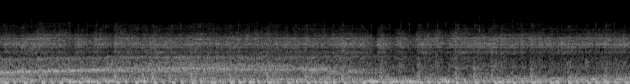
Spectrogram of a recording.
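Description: Early-1990s death metal demo recording: dense distorted electric guitars over rapid drumming. A long held note slides slowly upward and then fades out about three and a half seconds in.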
